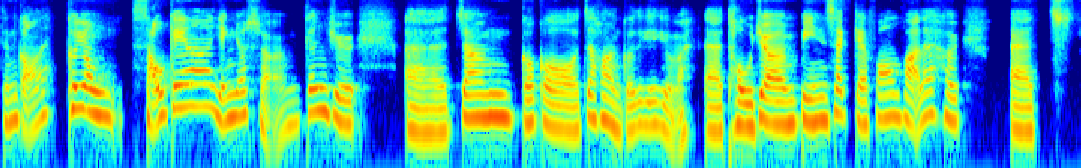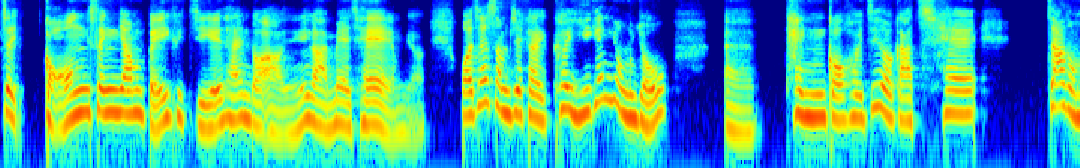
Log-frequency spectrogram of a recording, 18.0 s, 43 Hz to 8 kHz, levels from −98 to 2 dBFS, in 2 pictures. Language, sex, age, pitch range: Chinese, female, 20-39, 165-245 Hz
